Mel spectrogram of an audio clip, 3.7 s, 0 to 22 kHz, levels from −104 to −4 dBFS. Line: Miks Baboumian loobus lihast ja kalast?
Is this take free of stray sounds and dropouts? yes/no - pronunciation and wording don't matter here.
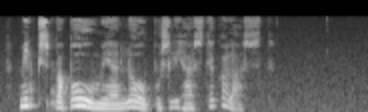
yes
